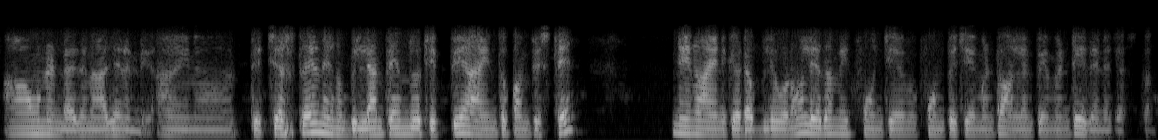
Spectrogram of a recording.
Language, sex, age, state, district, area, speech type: Telugu, male, 30-45, Andhra Pradesh, East Godavari, rural, conversation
